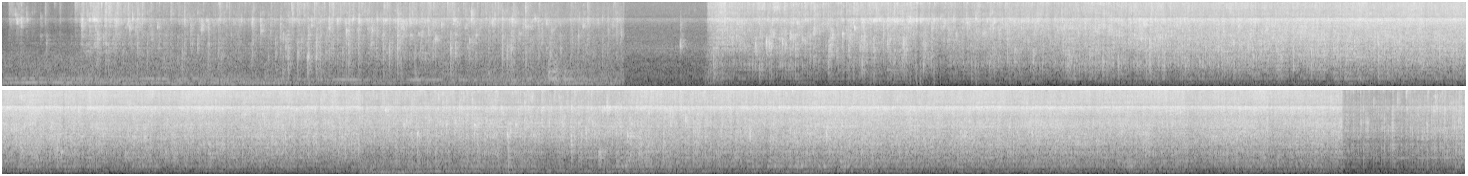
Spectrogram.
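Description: Vegetables frying in hot oil in a wok, a loud steady sizzle as chopped garlic and then chopped flat beans are added. The sizzle breaks off briefly about six seconds in, then runs strong and even until it drops near the end.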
